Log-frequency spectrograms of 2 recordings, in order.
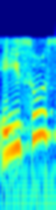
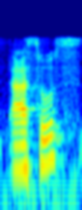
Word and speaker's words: ASUS: two years ago nah is it asus or asus and actually they explained that their name comes from pegasus the you know from greek mythology the winged horse so pegasus asus i guess asus would be the closest to pegasus uh how much on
